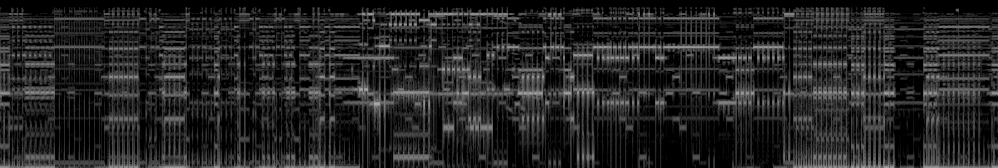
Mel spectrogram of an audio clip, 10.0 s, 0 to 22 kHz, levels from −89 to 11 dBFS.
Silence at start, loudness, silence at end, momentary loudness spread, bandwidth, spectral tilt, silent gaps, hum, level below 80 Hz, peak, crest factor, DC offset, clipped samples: 0 s; -27 LUFS; 0 s; 14 LU; 19 kHz; 1.5 dB/octave; none; none; -50 dBFS; -16 dBFS; 14 dB; under 0.1%; under 0.1%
